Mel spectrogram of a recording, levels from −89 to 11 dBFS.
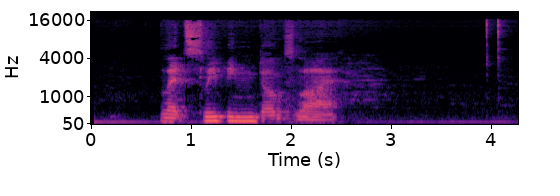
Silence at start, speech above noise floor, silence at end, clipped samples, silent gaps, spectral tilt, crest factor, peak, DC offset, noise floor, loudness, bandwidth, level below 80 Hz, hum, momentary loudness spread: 0.05 s; 34 dB; 0.15 s; under 0.1%; none; -4.5 dB/octave; 20 dB; -12 dBFS; under 0.1%; -61 dBFS; -28 LUFS; 16.5 kHz; -62 dBFS; none; 12 LU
